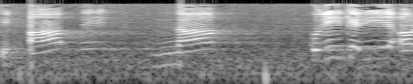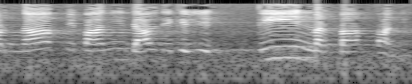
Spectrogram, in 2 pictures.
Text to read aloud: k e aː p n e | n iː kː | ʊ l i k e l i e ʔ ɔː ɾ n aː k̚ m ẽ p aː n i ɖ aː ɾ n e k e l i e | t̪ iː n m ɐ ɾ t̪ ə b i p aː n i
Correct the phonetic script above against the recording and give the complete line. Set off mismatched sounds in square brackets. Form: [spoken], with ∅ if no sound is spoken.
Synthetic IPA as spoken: k e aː p n e | n [aː] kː | ʊ l i k e l i e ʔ ɔː ɾ n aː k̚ m ẽ p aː n i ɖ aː [l] n e k e l i e | t̪ iː n m ɐ ɾ t̪ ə b [a] p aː n i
